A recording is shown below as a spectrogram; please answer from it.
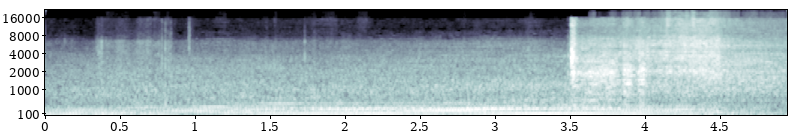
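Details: Ford F-150 V8, revived after sitting abandoned with a failed thermostat housing; new fuel pump, then intake, coil packs and fuel injectors replaced. Steady, even low idle rumble with no misses, knocks or hunting; idles healthy after the repairs.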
